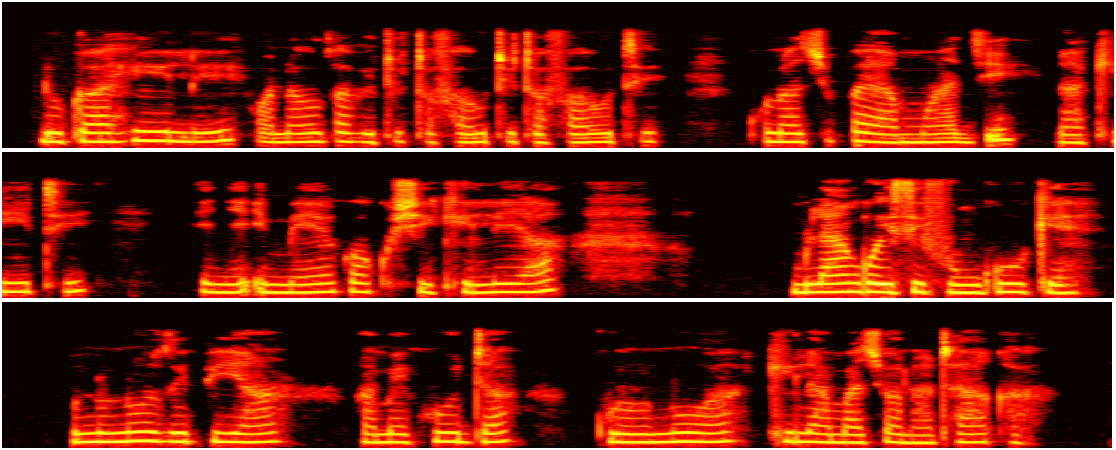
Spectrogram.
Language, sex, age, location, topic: Swahili, female, 18-24, Kisumu, finance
